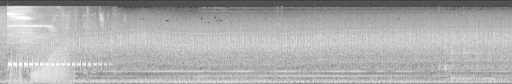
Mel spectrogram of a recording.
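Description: A small drone hums steadily as it flies.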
